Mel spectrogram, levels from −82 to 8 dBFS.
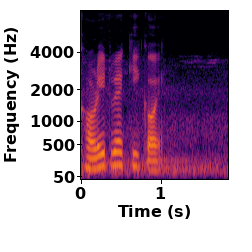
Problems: continuous background conversations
